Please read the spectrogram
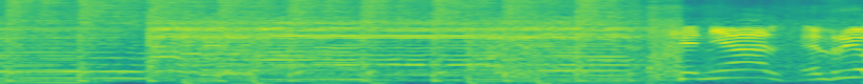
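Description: Background music, which stops about three and a half seconds in as speech begins.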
